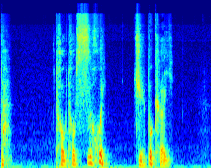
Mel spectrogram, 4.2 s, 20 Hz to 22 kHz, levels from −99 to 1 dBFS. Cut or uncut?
uncut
